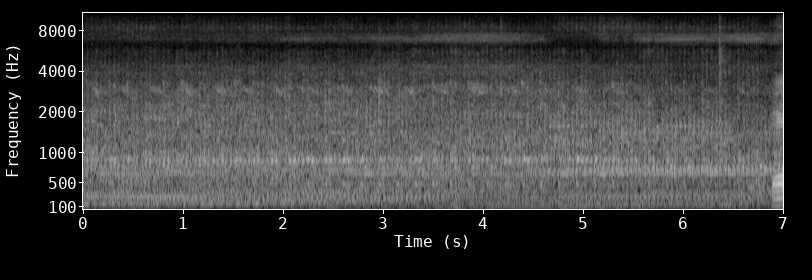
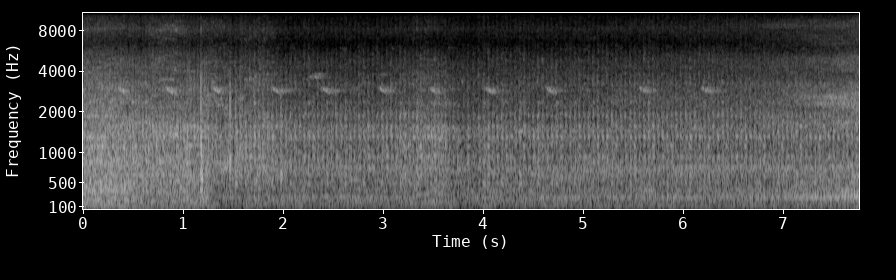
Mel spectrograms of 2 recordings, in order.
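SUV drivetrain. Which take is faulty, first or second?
second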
